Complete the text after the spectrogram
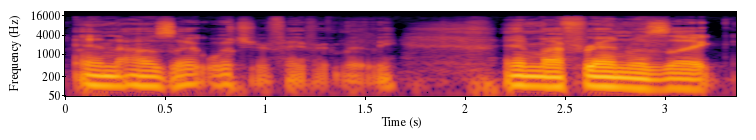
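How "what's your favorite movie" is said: unvoiced whisper; a hushed whisper to friends. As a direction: ask it under your breath. Hushed talk among friends.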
